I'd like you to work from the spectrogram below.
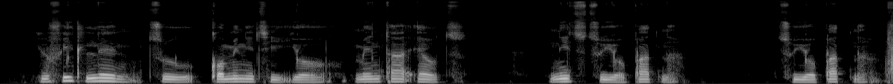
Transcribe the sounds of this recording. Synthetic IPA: jufidlɛntʰukʰɔmjunitʰijɔmɛ̃ntʰalɛlt | nidstʰujɔpʰatnə | tʰujɔpʰatnə

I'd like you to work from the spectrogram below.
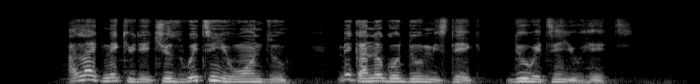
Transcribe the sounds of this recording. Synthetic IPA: aɪlaɪkmekjudet͡ʃuzwetĩnjuwɔ̃ndu | mekanoɡodumistek | duwetĩnjuɦet

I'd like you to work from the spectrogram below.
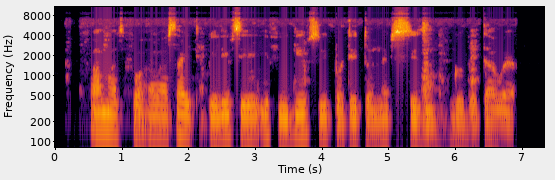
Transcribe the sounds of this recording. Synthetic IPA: famasfɔ̰awasaɪtb̥ilivseifjiɡivswit̚pɔtetːunɛkstsizɔ̃nɡobɛtawɛl

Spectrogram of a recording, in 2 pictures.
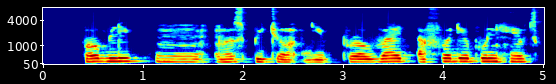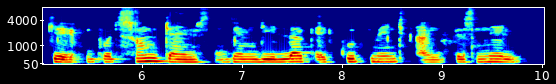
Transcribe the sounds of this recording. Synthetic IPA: pʌblik | hɔspitʰəldepɹɔvaɪdafɔdebəlhɛlt̪kʰɛbɔtsɔ̃mtãɪ̃msdɛ̃mdelakekwip̚mɛ̃ntãndpɛsɔnɛli

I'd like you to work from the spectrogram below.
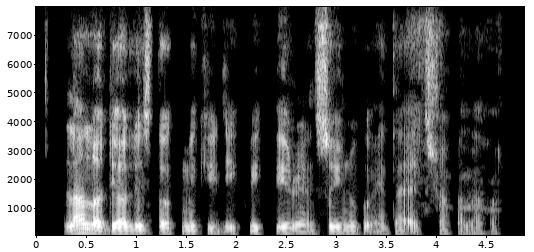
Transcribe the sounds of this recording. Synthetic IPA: lãnlɔdeɔlestɔkmekʰjudekwik̚peɹɛ̃ntsojunoɡo̰ʔɛ̰̃ntaʔɛ̰kstɹapa̰la̰va̰

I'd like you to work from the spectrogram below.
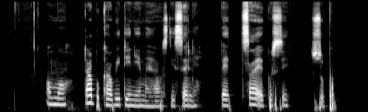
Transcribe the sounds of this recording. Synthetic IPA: ɔmɔ̃ | d̥abʊkʰawidinĩɛmãɦaʊsdisɛlɪ | b̥ɛ | tʰaɛɡusɪ | supʰ

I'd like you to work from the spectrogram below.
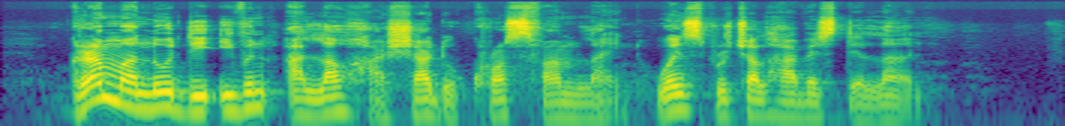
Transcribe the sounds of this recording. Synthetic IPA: ɡ̥ɹãmmanodeʔivə̃na̰laʊha̰ʃadokʰɹɔsfamlã̰ɪ̃nwʔɛ̃nspiɹit͡ʃualɦavɛstdelã̰nd

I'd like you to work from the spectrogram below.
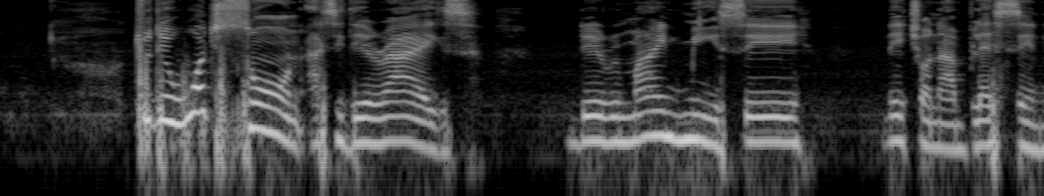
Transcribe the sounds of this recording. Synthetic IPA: tʰudewɔt͡ʃsɔ̃nasideɹaɪz | deɹimãɪ̃ndmise | net͡ʃɔnablɛsɪ̃n

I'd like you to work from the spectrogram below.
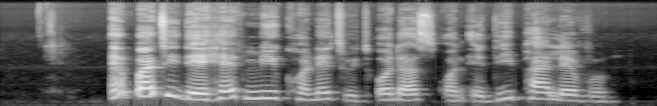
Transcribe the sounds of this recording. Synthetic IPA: ɛ̃mpatideɦɛlpmikʰɔnɛk̚twidɔdasɔ̃nedipʰalɛvɛl

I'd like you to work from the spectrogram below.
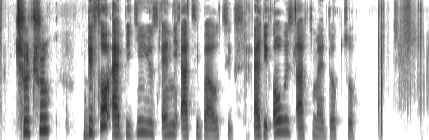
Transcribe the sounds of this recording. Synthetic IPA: tʰɹutʰɹu | bifɔʔaɪbiɡĩnjuzɛniʔatibaɔtʰiks | aɪdiʔɔlwezak̚tmaɪdɔk̚tʰɔ

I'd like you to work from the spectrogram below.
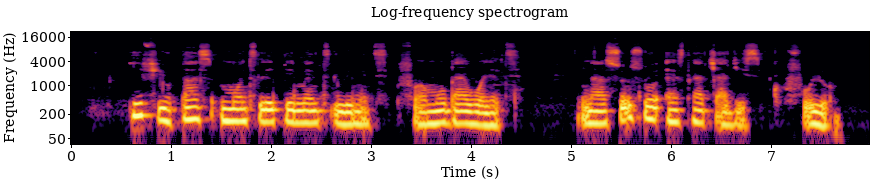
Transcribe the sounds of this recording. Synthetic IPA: ʔifjupasmɔ̃ntlipemɛ̃ntlimḭtfɔ̰mobaɪlwɔlɛt | nasosoʔɛkstɹat͡ʃa̰d͡ʒḭskʰu̥fo̰lo̰

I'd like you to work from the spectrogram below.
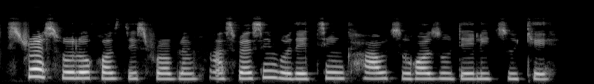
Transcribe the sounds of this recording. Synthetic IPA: stɹɛsfolokʰɔsdispɹɔblɛ̃maspɛsĩnɡodetĩŋkhawtuɦɔzudelitʰukʰe

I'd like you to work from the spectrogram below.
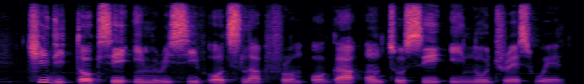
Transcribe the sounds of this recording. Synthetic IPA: t͡ʃiditɔkseʔimɹisivɔdslapfɹɔ̃mɔɡaɔ̃ntʰuseinodɹɛswɛl

